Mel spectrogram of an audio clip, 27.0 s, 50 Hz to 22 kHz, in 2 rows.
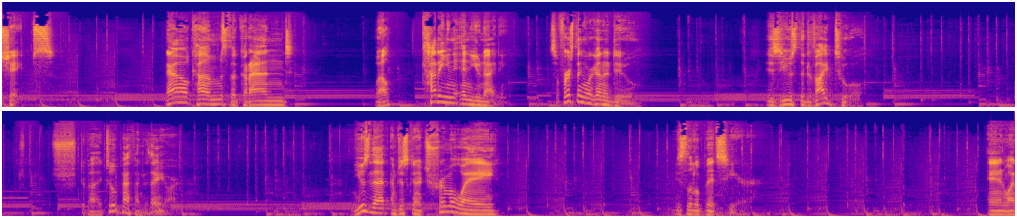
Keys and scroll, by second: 1.0 shift+super+a, 2.2 v, 4.0 super+=, 17.5 shift+super+a, 18.8 Delete, 20.1 Delete, 20.6 Delete, 21.9 Delete, 23.2 Delete, 23.4 Delete, 24.5 Delete, 24.7 Delete.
